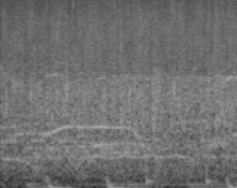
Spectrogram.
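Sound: applause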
